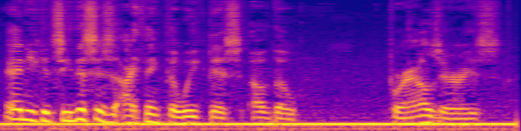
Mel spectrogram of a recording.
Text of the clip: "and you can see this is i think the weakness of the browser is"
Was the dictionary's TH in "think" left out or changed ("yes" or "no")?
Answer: no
